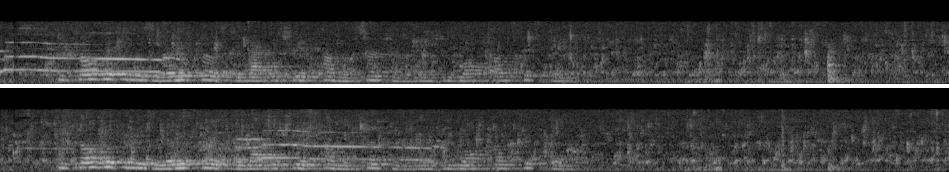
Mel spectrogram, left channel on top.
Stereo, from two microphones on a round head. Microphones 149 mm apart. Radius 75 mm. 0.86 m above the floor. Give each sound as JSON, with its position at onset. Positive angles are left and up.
{"t": 0.6, "sound": "a woman speaking", "side_deg": 80, "distance_m": 7.5}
